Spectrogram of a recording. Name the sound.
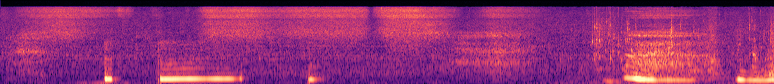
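hot shower water running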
